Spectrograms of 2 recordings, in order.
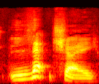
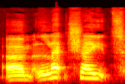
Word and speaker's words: Lecce: Lecce. Is that how you say it? Lecce. Yeah, it's Lecce.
